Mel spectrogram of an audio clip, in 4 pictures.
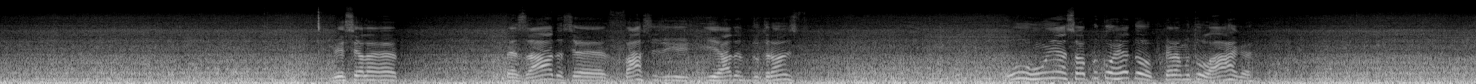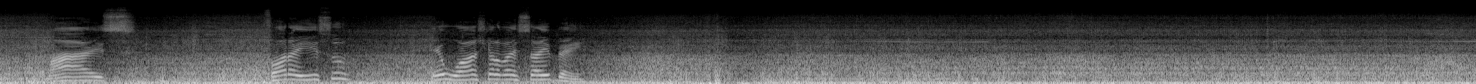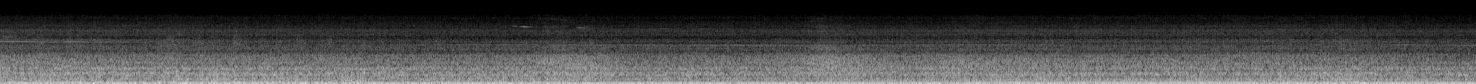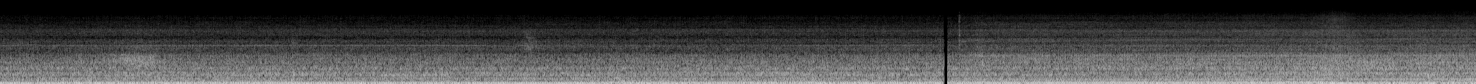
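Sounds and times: motorcycle engine rumbling: 0.0 - 59.0
wind and road noise: 0.0 - 59.0.

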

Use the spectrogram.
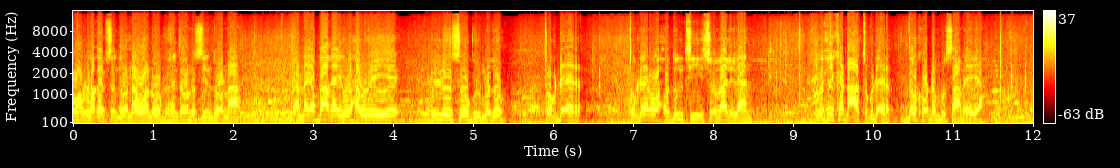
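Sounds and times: man speaking: 0.0 - 2.2, 2.8 - 8.6, 9.2 - 11.5.

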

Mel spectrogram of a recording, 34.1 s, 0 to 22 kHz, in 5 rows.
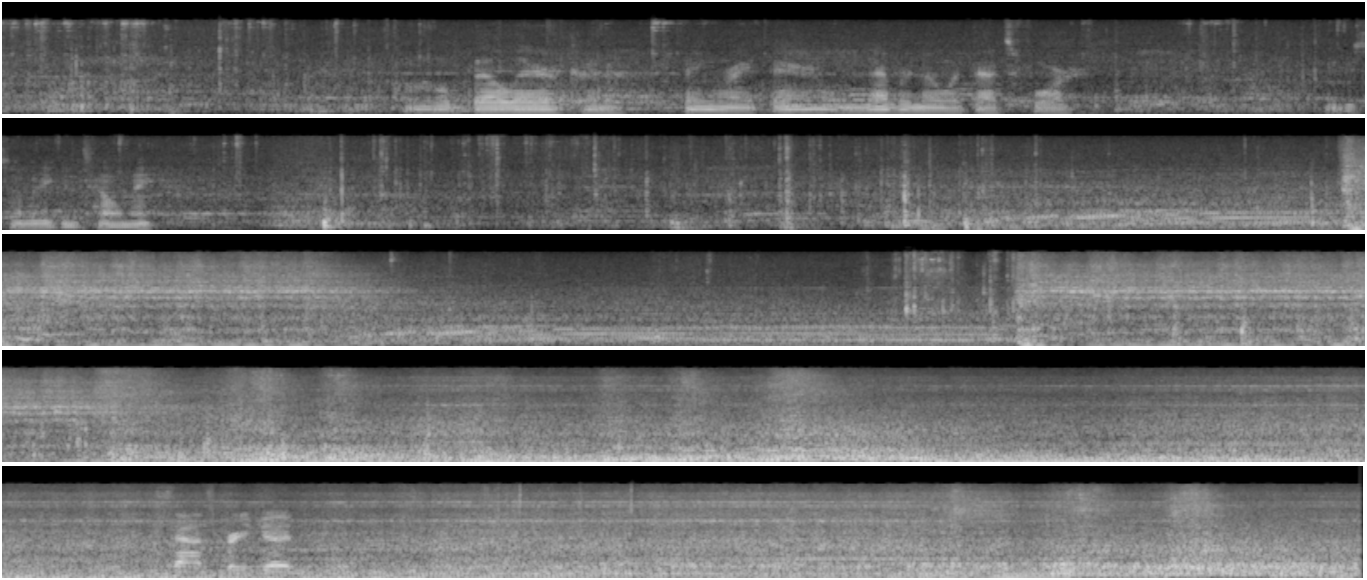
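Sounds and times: car engine starting and running: 11.8 - 34.0.

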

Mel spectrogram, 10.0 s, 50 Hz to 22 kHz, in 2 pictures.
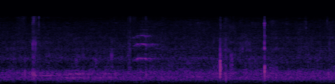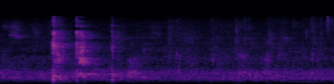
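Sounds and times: faint room noise: 0.0 - 10.0
person coughing: 5.8 - 7.0.

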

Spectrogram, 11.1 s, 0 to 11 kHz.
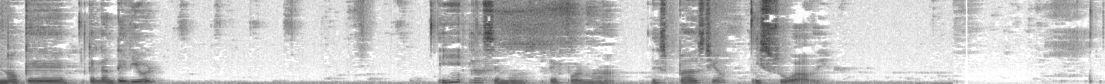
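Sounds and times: low hum: 0.0 - 9.7
paintbrush scratching on seed pod: 1.6 - 5.9.

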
